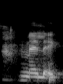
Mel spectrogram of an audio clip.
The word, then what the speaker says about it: Melek: Melek, am I pronouncing your name correctly? Yes, Melek, yes, that's it.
